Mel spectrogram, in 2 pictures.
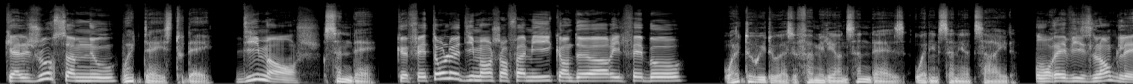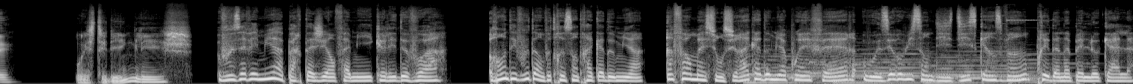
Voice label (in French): voix anglaise posé ironique; Acadomia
